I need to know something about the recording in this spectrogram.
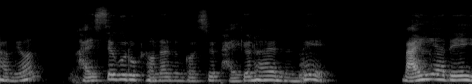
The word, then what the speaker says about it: Maillard: 마이야르는 아미노산과 당질을 함께 가열을 하면 갈색으로 변하는 것을 발견하였는데 마이야르의 영어 발음인 메일라드를 따서 메일라드 반응이라고 부르게 되었습니다.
